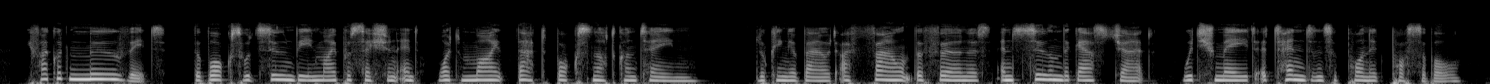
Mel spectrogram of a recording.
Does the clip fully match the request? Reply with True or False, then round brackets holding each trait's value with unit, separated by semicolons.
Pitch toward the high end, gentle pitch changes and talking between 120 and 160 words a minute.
True (195 Hz; 1.9 semitones; 150 wpm)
